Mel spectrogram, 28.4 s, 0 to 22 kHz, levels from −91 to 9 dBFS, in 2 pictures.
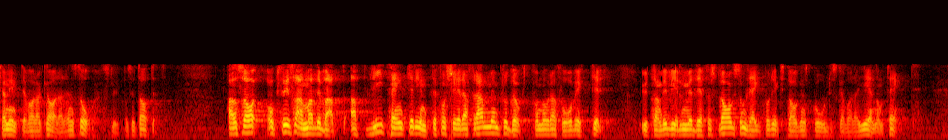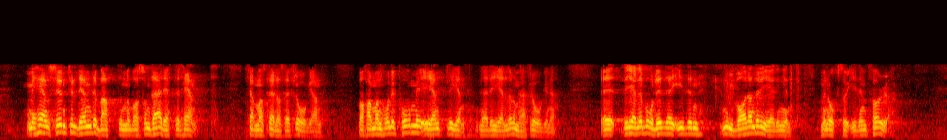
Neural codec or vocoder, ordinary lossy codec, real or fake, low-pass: none; AAC, 16 kbps; real; 7.2 kHz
